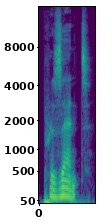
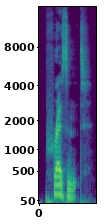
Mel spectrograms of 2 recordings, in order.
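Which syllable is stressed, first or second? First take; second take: second; first. First: The stress is on the second syllable. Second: The stress is on the first syllable. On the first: It is used as a verb. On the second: It is used as a noun.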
